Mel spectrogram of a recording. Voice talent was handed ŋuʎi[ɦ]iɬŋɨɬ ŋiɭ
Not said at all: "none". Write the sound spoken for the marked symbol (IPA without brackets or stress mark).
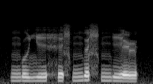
h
